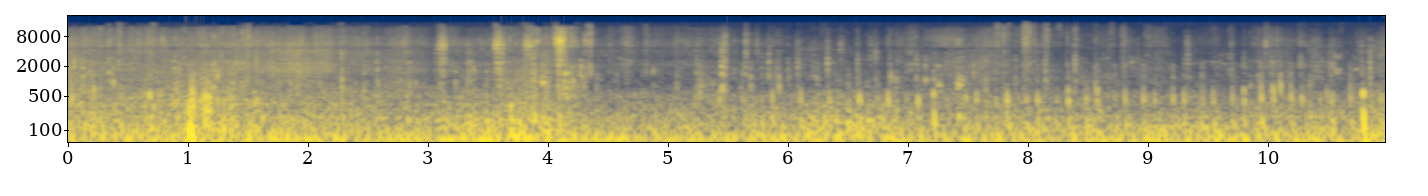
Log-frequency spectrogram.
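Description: Young lamb suckling eagerly from a feeding bottle: a run of small sucking and smacking clicks, with a sharp thump about a second in and a smaller one near four seconds.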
